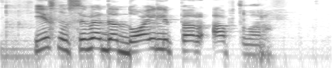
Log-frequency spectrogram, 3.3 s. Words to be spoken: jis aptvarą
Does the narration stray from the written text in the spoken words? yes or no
yes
